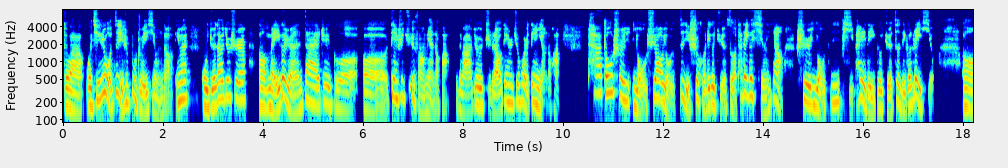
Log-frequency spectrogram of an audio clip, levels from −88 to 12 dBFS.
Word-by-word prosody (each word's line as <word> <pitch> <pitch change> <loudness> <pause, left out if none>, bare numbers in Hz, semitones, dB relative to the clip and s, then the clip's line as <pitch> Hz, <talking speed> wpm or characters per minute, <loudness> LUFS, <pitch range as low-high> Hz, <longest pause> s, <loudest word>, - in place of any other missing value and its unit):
对， 180 - +5 0.4
我 180 - +5
其 215 +6 0
实 295 - +4
我 - - +5
自 300 - -4
己 265 - +3
是 190 - -1
不 220 +5 -2
追 145 -8 +1
星 120 -6 -6
的。 - - -6
因 205 +3 0
为 230 0 +2 0.3
我 175 -2 +5
觉 170 +2 +4
得 225 +4 +3
就 245 +1 -1
是， 220 -3 +1 0.2
呃， 175 -1 +2
每 160 -4 +2
一 - - +6
个 265 - +7
人 140 - 0
在 190 -3 +2
这 190 0 -2
个， 175 - -7 0.5
呃， 145 +2 -1
电 250 -3 +1
视 245 - -4
剧 340 0 -1
方 185 - -2
面 135 -1 -5
的 - - -6
话， - - -5 0.2
对 - - -3
吧， 135 - +2
就 185 +6 +1
是 175 - +5
只 170 - -9
聊 - - +3
电 210 -1 -1
视 195 - 0
剧 210 +1 -2
或 205 -1 +1
者 - - -1
电 200 - -2
影 - - -1
的 - - -10
话， - - -5 0.6
他 290 -13 -1
都 290 +1 +5
是 260 -5 +1
有 170 -2 0
需 - - -3
要 235 -3 +4
有 185 - -1
自 250 - -3
己 - - +1
适 235 - 0
合 - - -3
的 175 - +3
一 - - -2
个 185 - +4
角 170 -1 -6
色， - - -2
他 255 - -5
的 275 - +6
一 - - +1
个 260 -1 +4
形 255 +2 -6
象 - - -1 0.3
是 205 -5 +3
有 170 -3 +2
自 180 - -15
己 195 +1 -2
匹 - - -6
配 240 -1 0
的 130 - -1
一 120 -1 0
个 160 -1 -1
角 155 - -2
色 210 - -3
的 155 - -2
一 - - -1
个 180 - +3
类 195 -3 +4
型。 380 - -9 0.6
呃， 175 - +2
195 Hz, 295 characters per minute, -21 LUFS, 170-240 Hz, 0.6 s, 个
